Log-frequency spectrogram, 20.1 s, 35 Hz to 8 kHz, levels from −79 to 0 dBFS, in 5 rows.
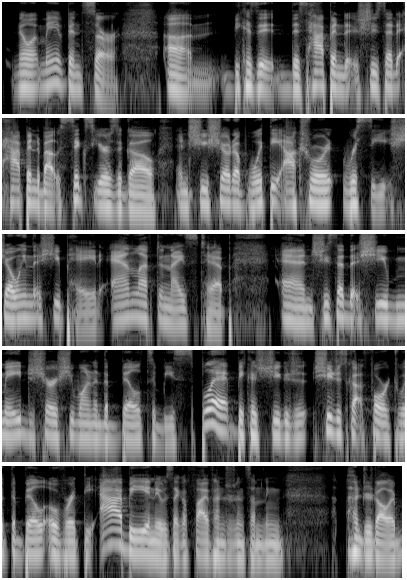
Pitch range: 100-125 Hz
